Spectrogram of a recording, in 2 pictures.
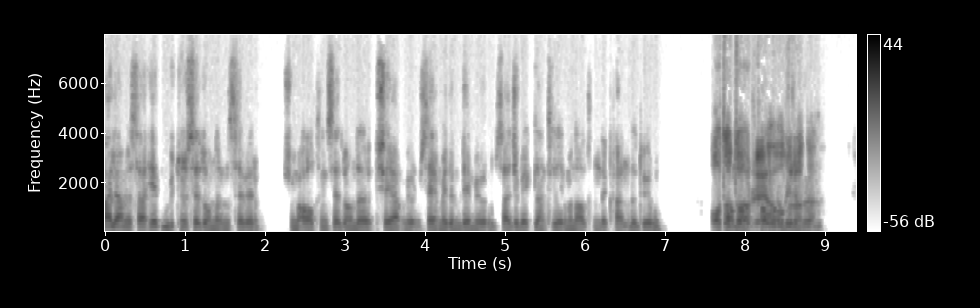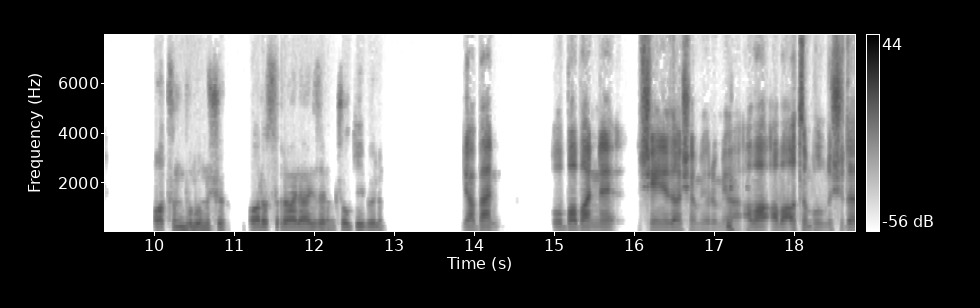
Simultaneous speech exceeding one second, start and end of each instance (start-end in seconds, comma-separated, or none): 7.8-9.0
